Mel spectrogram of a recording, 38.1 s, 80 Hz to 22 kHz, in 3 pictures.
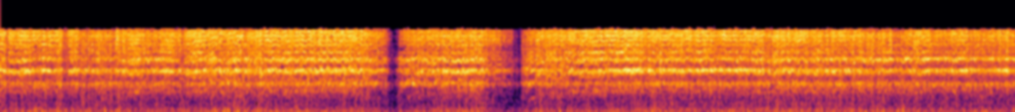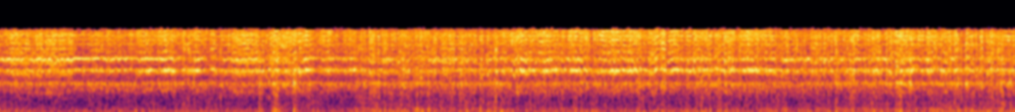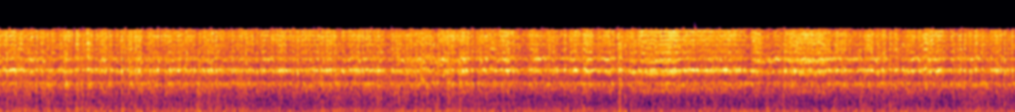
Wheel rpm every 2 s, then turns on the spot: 230, 210, 140, 150, 230, 230, 220, 230, 230, 220, 230, 230, 240, 230, 240, 230, 230, 230, 240.
none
